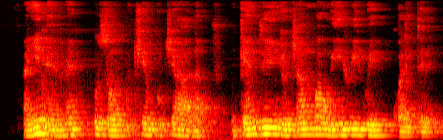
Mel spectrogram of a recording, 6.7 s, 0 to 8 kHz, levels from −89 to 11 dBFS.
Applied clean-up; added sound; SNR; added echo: neural separator model SepFormer DNS4.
